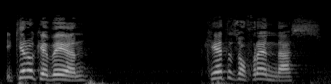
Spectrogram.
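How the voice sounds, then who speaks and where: A man who is a native English speaker preaching a sermon and reading scripture, emphatic and repetitive, swinging between hushed and forceful delivery. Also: extremely high pitch, animated, measured pace.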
